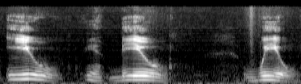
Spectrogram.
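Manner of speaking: Southern "ill" turned into a gliding "ew"; Southern accent. Shown as a demonstration. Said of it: "when you have that I L L, it becomes".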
